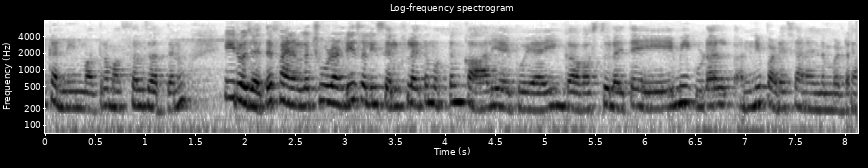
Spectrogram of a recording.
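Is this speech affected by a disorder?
No.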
